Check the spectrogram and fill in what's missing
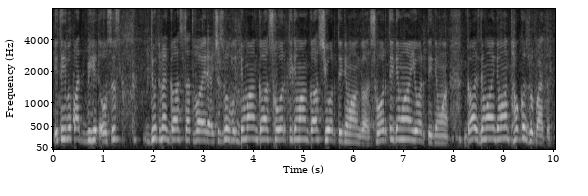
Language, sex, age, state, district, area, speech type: Kashmiri, male, 30-45, Jammu and Kashmir, Srinagar, urban, spontaneous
